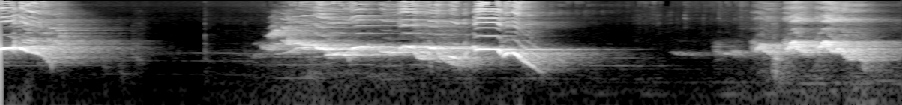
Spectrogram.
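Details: Black-naped oriole from Sumbawa in full voice, used to prompt other orioles to sing: a short rasping note, then a long mix of squawky and whistled notes ending in a sliding drop, and a final harsh burst.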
